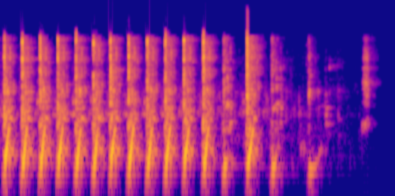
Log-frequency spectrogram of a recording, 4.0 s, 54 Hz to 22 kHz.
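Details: Kohler K301 stationary single-cylinder, first start with a bit of chainsaw gas mix added for lube and fuel pump leaking: thumps around three a second slow and weaken until it stalls; idle speed needs raising.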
